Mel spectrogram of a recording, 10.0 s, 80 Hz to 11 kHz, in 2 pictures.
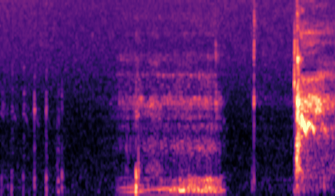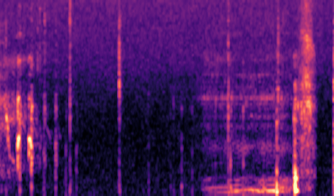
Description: My cousin snores so loud, I'm surprised me shmacking him 15 times didn't wake him up.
